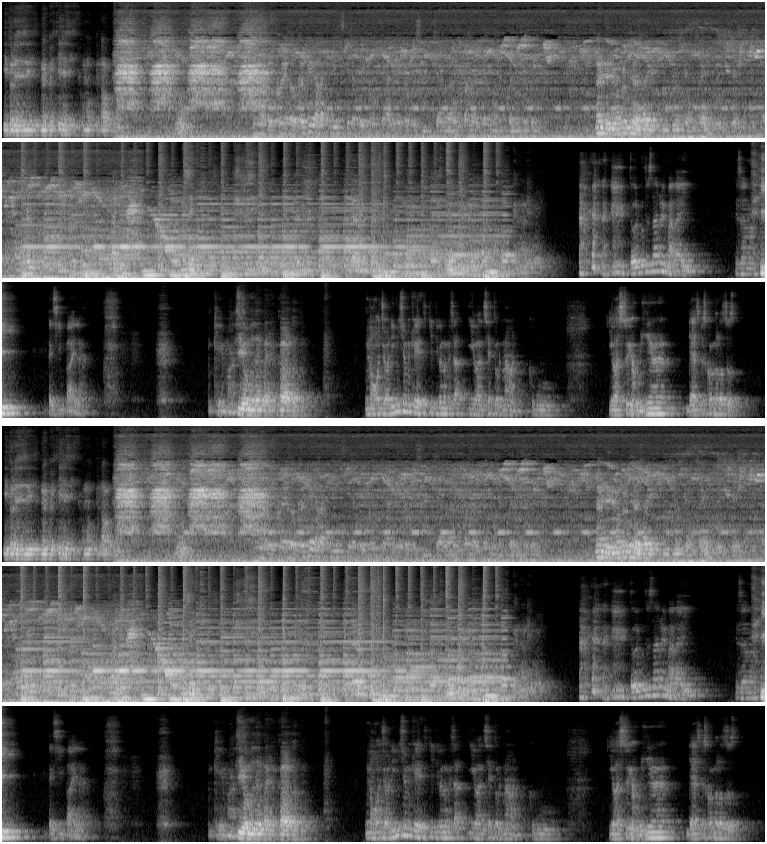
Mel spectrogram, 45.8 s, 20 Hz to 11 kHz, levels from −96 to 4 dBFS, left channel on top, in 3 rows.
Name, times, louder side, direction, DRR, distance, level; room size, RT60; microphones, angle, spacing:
voice 1, 0.0-2.4 3.4-3.7 11.6-15.9 17.2-17.6 18.8-21.3 22.0-22.8 23.2-23.5 23.9-26.0 30.2-30.7 33.6-33.8 35.2-36.4, equal, 80° left, -7 dB, 0.8 m, -25 dB
sound 1, 2.2-18.1, equal, 35° left, 1.4 m, -25 dB
voice 2, 5.0-10.7 16.5-16.8 20.0-20.3 21.3-21.6 26.8-29.1 29.9-30.4 31.5-32.2 32.6-32.8 34.6-35.3 37.8-41.5 42.0-42.2 42.7-43.9 44.2-45.1, left 2 dB, 55° left, 3 dB, 0.4 m, -32 dB
sound 2, 15.5-25.4, right 2 dB, 60° right, 0.5 m, -20 dB
3.3 x 2.5 x 2.3 m, 0.77 s
head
